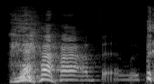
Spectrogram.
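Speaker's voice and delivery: high, slow echo through real laughter; cracking up. Real, not acted. Joke-teller catching the bear pun, cracking up. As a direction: repeat it while bursting out laughing.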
